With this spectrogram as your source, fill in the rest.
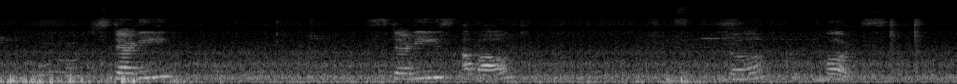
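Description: A young woman speaks slowly and calmly, close by.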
